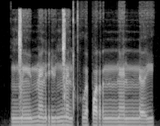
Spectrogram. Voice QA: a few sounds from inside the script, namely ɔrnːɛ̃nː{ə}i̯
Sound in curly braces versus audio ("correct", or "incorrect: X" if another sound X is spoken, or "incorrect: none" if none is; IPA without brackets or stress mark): correct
